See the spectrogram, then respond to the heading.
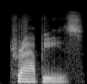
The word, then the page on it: trapeze: American English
